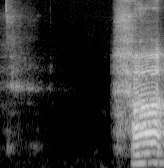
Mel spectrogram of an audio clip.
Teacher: top of the throat the closest part of the throat and ha comes from the middle of the throat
